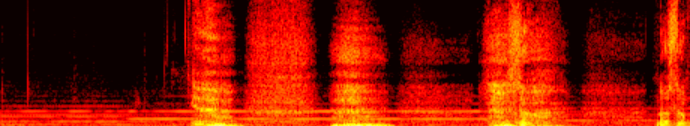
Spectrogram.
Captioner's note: panting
